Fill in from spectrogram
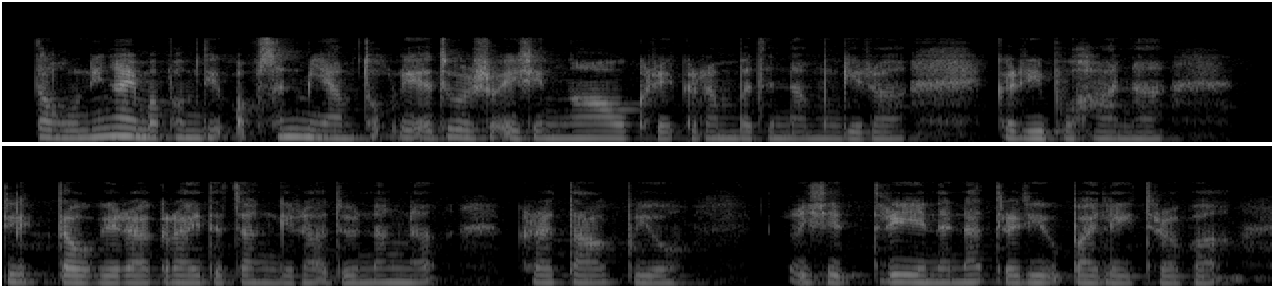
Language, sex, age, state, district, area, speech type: Manipuri, female, 18-30, Manipur, Chandel, rural, spontaneous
